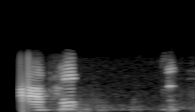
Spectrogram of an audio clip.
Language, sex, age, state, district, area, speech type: Bodo, female, 30-45, Assam, Kokrajhar, urban, conversation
